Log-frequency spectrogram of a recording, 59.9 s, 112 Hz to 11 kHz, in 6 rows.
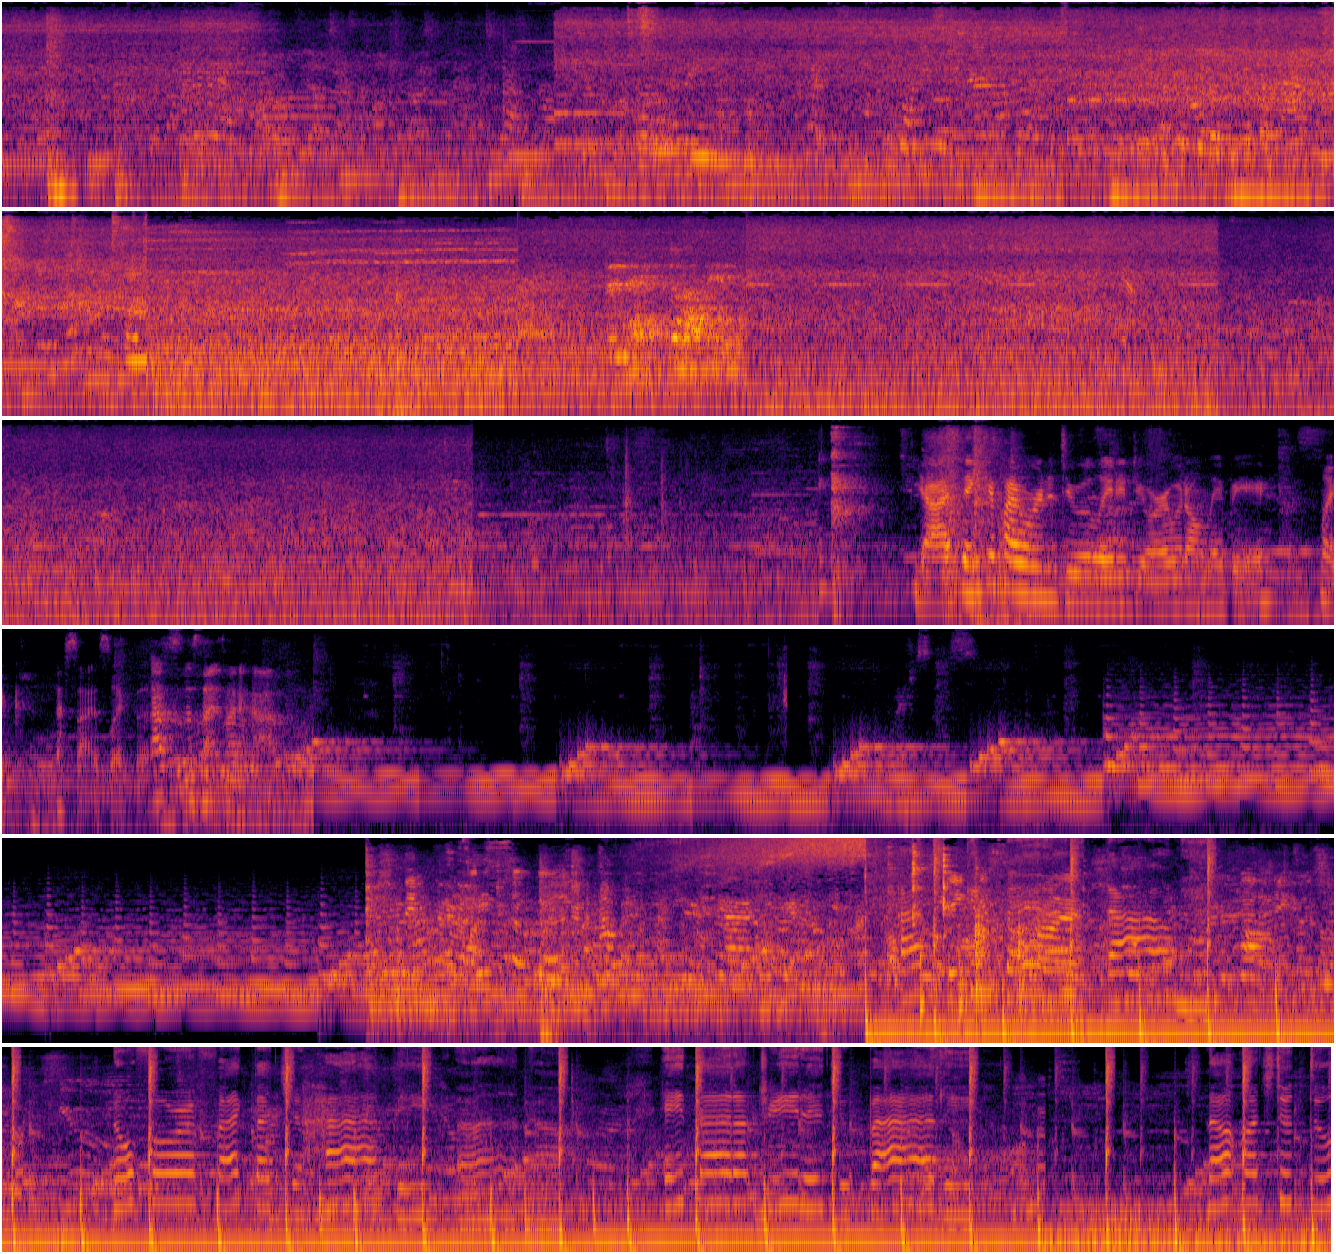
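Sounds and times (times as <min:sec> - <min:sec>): diners talking: 0:01.1 - 0:11.2, 0:13.8 - 0:15.6, 0:42.6 - 0:55.6
road vehicles rumbling: 0:09.6 - 0:23.5.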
